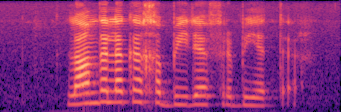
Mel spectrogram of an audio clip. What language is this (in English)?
Afrikaans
